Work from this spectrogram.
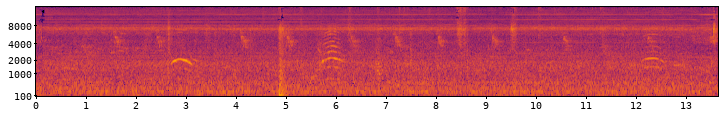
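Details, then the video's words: Cat meowing to draw others, three brief, high, chirp-like meows spread several seconds apart, with scattered clicks and a sharp knock against a constant hissy background. "funny cats and kittens sound effects compilation"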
